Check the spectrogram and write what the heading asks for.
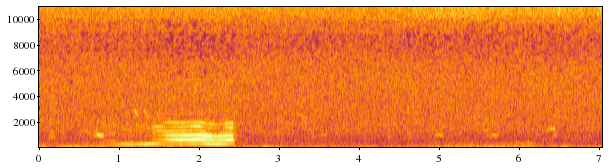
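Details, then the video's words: Wild beavers swimming around for about ten minutes, calling to each other while a person watches nearby: one drawn-out, nasal whine with rich overtones, lasting about a second and a half, over a low rumble of water and wind. "Beaver's making sounds"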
